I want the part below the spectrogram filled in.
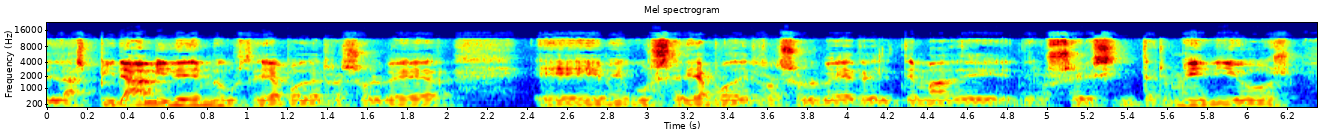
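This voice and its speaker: A man in his twenties from Spain with a Spanish accent, telling a personal story to camera in a casual, animated way, with many fillers and restarts. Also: mid-range voice. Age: 20s. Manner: animated, hesitant with fillers and restarts, clears throat often. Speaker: mystery channel host. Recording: echoey room.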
